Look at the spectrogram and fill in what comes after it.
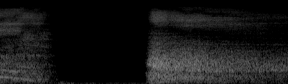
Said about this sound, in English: I have found, like, in that moment when I feel an urge, I just breathe really hard. I just go,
